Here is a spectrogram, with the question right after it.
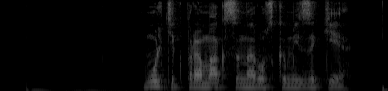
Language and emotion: Russian, neutral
